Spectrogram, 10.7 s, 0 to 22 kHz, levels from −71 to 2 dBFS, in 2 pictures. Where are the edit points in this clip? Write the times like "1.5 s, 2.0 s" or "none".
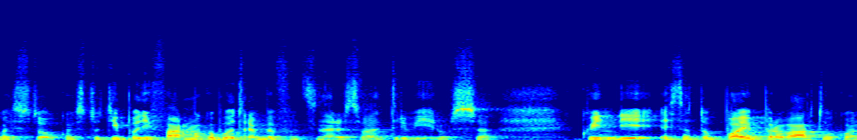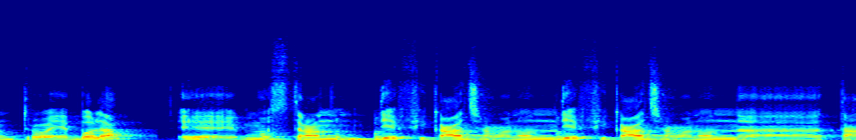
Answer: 6.3 s, 7.7 s, 8.8 s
